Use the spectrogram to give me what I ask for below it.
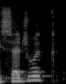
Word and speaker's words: Sedgwick: Sedgwick, am I saying it right?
